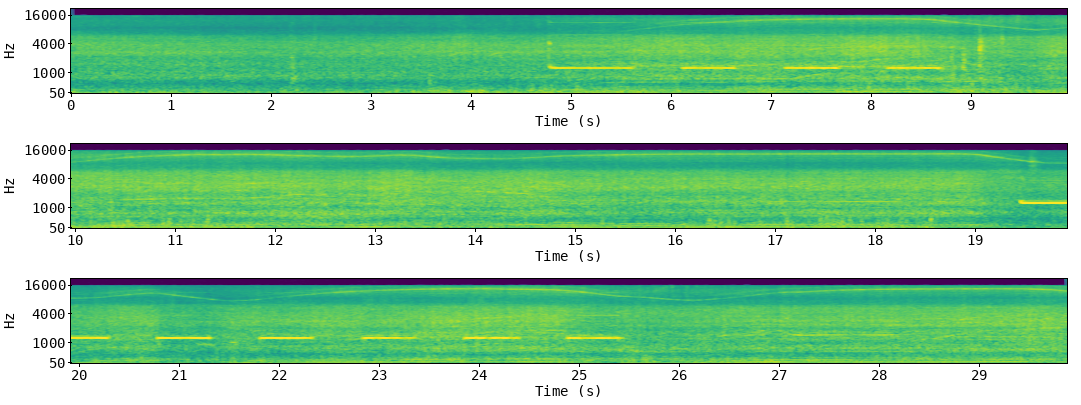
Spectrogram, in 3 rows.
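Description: Caterpillar 966H wheel loader's diesel engine revving up and down through its digging and lifting cycles, with a high whine that rises and falls with the revs. Its reversing alarm sounds twice in runs of about six beeps: a few seconds in and again about two-thirds of the way through.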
